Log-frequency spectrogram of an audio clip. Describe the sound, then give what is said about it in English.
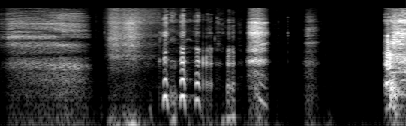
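A person vocally imitates a cough: a long, noisy sharp breath in comes first, then a few short voiced bursts and a final harsh, breathy cough-like blast. “she breathes in every time she's about to cough. And so instead of just going, she goes,”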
